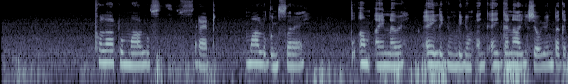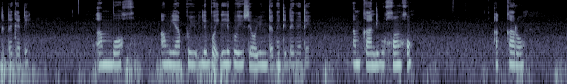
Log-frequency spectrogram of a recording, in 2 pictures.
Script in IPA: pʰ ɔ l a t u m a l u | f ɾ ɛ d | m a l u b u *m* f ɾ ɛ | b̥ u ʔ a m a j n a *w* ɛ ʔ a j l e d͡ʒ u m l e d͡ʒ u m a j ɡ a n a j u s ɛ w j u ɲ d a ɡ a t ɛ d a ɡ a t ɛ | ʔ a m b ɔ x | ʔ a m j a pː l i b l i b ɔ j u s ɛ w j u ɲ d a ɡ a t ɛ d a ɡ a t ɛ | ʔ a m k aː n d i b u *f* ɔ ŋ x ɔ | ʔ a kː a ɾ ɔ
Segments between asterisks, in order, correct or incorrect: incorrect: ɲ, correct, incorrect: x

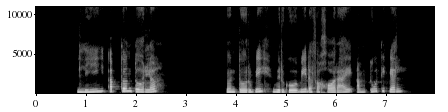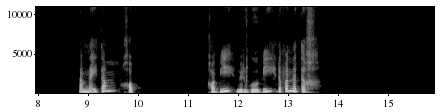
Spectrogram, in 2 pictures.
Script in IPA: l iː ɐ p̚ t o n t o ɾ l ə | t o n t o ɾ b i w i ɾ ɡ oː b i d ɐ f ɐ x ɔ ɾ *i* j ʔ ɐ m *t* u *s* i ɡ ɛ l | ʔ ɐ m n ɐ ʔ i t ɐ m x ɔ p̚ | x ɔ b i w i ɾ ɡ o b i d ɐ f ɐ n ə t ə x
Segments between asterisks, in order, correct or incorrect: incorrect: a, correct, incorrect: t

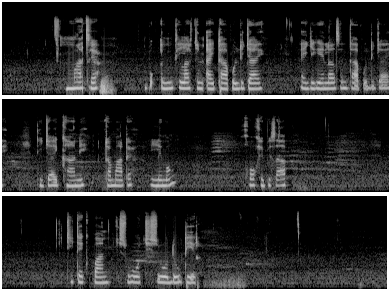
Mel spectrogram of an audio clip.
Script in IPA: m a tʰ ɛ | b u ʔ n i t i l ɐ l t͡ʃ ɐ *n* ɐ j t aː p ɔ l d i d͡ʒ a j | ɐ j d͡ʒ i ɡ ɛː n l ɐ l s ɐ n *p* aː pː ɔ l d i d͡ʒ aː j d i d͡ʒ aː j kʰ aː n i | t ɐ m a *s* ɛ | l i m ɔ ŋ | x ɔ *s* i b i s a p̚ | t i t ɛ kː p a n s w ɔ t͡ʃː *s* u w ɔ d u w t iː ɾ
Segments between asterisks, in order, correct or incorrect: correct, incorrect: t, incorrect: t, incorrect: x, correct

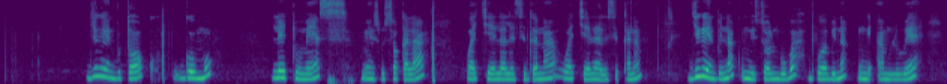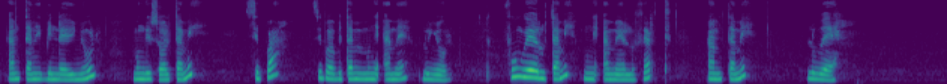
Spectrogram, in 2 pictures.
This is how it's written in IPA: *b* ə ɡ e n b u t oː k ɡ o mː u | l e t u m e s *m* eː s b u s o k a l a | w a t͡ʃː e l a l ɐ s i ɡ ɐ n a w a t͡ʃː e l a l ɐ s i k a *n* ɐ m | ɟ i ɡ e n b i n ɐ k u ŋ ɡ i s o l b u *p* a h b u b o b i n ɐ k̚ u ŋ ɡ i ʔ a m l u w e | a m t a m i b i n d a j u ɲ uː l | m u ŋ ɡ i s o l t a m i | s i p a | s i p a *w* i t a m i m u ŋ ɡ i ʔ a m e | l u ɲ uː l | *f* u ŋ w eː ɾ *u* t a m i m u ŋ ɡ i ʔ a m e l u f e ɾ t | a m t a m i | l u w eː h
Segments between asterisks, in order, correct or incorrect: incorrect: ɟ, correct, correct, incorrect: b, incorrect: b, correct, correct

